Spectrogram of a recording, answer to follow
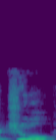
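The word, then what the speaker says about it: Joule: controls you play this character jewel and so spelled like the energy measurement unit yes yes it's fun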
